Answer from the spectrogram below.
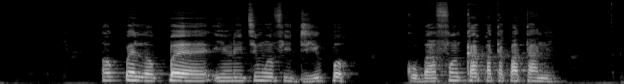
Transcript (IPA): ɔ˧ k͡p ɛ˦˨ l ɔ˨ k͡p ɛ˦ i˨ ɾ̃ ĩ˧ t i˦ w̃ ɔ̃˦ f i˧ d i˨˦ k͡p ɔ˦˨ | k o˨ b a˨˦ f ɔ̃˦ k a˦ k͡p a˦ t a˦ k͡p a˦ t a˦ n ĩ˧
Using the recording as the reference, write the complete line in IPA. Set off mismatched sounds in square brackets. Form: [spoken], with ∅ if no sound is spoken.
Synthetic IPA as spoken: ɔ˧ k͡p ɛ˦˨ l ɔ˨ k͡p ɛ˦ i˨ ɾ̃ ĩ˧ t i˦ w̃ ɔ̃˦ f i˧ d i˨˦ k͡p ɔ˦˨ | k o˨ b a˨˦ f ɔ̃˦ k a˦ k͡p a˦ t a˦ k͡p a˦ t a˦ n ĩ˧

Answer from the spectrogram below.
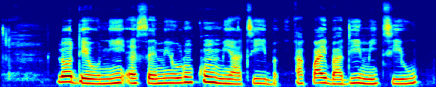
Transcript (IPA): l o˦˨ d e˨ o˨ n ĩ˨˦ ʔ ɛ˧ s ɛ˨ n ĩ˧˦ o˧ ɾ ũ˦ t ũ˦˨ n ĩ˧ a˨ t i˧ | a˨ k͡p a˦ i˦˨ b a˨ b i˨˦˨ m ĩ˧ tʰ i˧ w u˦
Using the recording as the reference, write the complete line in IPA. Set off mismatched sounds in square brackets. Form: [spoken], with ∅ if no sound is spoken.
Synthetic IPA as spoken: l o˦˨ d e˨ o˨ n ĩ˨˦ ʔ ɛ˧ s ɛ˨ [m] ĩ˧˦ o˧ ɾ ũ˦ [k] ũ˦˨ [m] ĩ˧ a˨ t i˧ | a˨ k͡p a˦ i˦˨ b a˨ [d] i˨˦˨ m ĩ˧ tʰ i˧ w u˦

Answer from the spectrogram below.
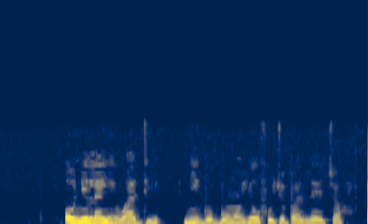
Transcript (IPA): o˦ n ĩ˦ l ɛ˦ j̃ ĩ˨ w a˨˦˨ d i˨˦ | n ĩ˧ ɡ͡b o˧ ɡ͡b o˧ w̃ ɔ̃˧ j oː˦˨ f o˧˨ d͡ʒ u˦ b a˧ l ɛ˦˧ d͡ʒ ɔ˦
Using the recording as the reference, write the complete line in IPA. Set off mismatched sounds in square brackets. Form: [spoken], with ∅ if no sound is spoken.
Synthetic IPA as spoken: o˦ n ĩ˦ l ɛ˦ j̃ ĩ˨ w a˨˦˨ d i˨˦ | n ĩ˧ ɡ͡b o˧ ɡ͡b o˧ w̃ ɔ̃˧ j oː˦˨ f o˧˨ d͡ʒ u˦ b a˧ l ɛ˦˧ d͡ʒ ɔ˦

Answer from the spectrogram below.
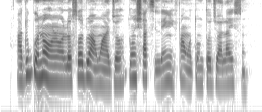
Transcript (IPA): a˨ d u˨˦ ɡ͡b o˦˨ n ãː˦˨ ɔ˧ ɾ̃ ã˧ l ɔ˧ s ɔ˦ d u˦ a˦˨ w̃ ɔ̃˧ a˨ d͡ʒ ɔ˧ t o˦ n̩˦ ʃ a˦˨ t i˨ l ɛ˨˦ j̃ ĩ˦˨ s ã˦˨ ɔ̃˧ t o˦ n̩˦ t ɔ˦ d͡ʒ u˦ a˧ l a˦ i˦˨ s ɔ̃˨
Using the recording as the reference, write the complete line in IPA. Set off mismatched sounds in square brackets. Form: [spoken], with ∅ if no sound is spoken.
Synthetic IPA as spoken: a˨ d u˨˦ ɡ͡b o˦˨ n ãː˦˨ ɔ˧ ɾ̃ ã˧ l ɔ˧ s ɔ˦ d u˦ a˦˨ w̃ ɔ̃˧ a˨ d͡ʒ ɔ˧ t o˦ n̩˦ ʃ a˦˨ t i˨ l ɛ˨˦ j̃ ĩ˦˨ [f] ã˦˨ ɔ̃˧ t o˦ n̩˦ t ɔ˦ d͡ʒ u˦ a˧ l a˦ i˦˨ s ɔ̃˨

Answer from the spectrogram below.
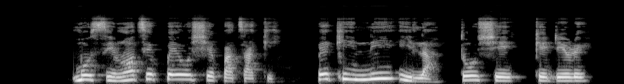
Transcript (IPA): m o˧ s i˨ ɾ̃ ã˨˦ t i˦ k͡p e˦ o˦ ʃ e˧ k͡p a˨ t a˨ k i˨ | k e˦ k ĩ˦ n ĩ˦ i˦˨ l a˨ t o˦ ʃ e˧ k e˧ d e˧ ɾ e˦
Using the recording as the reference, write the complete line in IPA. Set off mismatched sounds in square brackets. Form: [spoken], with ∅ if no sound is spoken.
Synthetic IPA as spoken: m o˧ s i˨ ɾ̃ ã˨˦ t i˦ k͡p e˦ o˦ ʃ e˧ k͡p a˨ t a˨ k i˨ | [k͡p] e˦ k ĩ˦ n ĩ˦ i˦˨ l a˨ t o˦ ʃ e˧ k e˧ d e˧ ɾ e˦

